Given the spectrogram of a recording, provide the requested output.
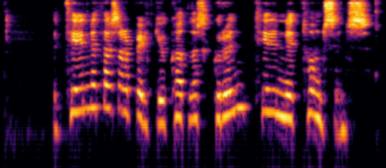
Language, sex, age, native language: Icelandic, female, 50-59, Icelandic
